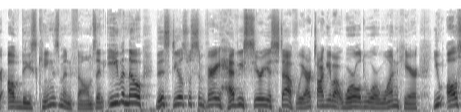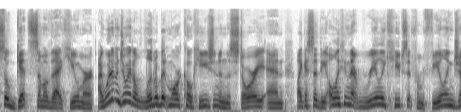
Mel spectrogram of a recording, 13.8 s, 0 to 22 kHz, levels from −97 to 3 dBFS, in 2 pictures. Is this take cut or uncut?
uncut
